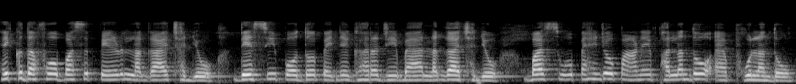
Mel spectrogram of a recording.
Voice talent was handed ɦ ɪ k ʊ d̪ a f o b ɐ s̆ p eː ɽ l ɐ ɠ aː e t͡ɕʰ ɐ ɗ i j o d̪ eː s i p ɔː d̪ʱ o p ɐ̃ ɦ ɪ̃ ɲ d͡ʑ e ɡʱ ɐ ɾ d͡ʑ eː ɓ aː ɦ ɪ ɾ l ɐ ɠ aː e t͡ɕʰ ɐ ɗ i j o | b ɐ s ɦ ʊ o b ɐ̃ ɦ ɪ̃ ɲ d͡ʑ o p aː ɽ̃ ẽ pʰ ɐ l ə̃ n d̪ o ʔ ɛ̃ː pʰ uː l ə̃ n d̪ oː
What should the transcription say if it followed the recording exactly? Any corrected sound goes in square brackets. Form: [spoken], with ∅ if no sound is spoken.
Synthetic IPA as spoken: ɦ ɪ k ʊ d̪ [ɐ] f o b ɐ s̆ p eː ɽ l ɐ ɠ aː e t͡ɕʰ ɐ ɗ i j o d̪ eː s i p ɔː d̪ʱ o p ɐ̃ ɦ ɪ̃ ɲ d͡ʑ e ɡʱ ɐ ɾ d͡ʑ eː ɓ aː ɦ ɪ ɾ l ɐ ɠ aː e t͡ɕʰ ɐ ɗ i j o | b ɐ s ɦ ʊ o [p] ɐ̃ ɦ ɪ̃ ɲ d͡ʑ o p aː ɽ̃ [e] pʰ ɐ l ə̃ n d̪ o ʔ ɛ̃ː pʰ uː l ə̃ n d̪ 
